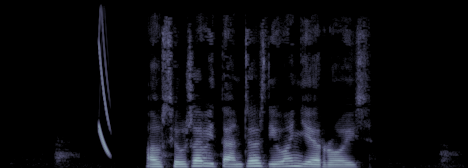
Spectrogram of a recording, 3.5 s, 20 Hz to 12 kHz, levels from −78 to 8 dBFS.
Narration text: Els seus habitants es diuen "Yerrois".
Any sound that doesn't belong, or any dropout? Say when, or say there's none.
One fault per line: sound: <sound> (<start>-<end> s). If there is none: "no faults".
sound: chirp (0.7-0.8 s)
